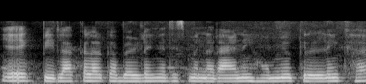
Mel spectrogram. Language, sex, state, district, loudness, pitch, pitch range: Hindi, female, Bihar, Jahanabad, -15 LUFS, 155 Hz, 150-155 Hz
